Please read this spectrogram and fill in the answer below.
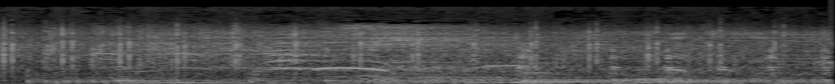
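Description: Between-song stage sound on a live rock recording: voices calling out from the stage and audience, scattered clicks and handling noise, and a couple of low held instrument notes, at a low level after the song has stopped.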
